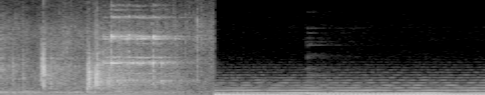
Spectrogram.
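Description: A wooden handloom clacking and clinking a few times over soft background music. The loom sounds stop suddenly about a second in, leaving only the music.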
